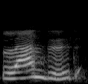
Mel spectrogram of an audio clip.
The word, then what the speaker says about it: landed: Yes, Steve's plane landed at 10 p.m. Landed, okay? An extra syllable.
